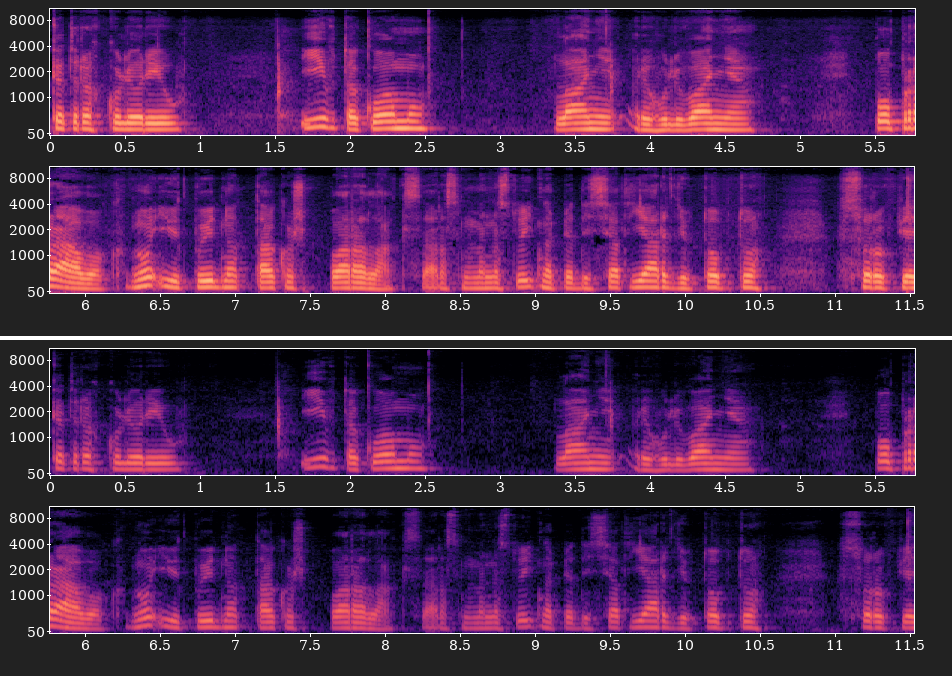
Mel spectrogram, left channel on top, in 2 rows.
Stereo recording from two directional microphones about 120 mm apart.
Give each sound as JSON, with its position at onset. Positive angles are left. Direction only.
{"t": 0.0, "sound": "speech", "side_deg": 15}
{"t": 10.1, "sound": "speech", "side_deg": 0}
{"t": 10.8, "sound": "speech", "side_deg": 10}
